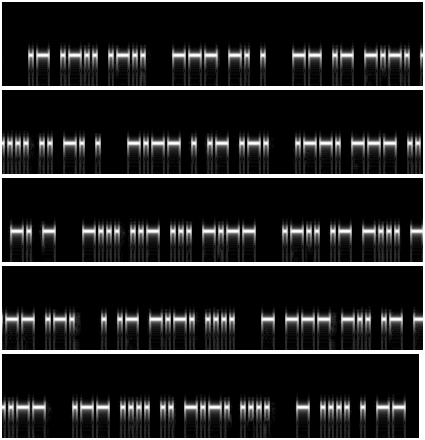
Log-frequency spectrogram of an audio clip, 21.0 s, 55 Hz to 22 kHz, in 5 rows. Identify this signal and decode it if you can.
Morse code, heard as a keyed tone, about 30 wpm, 500 Hz. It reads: ALL ONE MACHINE YEAR POINT BUSY LABOR EACH TODAY WHICH THEM
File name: 632 words / 632 Words 30WPM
